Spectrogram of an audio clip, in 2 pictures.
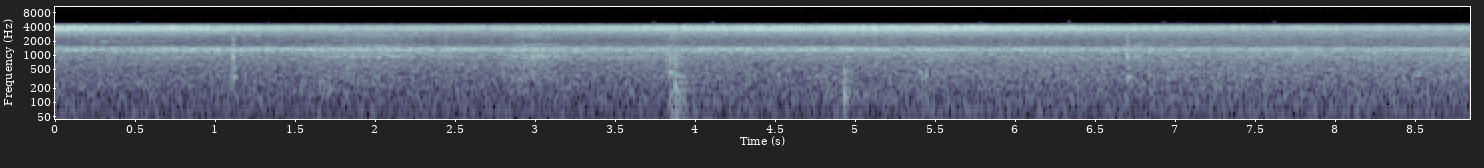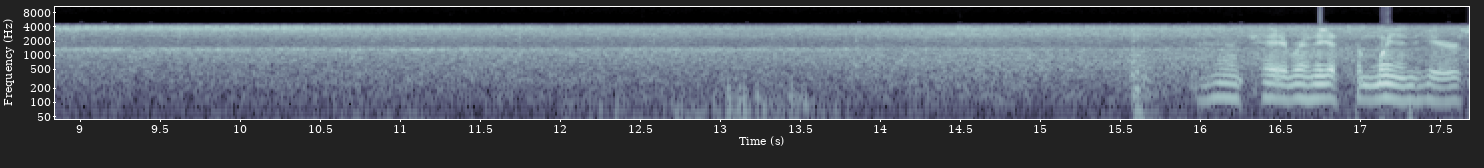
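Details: Seventeen-year periodical cicadas in a dense chorus make a steady, high whirring drone at Ashworth Park, Des Moines, around 14:54 on June 28, 2014, mid-emergence, with gusts of wind at the end.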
